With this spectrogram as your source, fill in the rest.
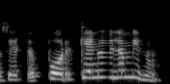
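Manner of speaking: usual speaking voice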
